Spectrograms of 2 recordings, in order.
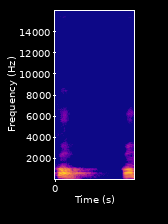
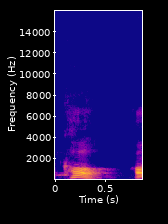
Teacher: जिसमें कम वायु लगती है अल्प प्राण जिसमें ज्यादा वायु लगती है वो महाप्राण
